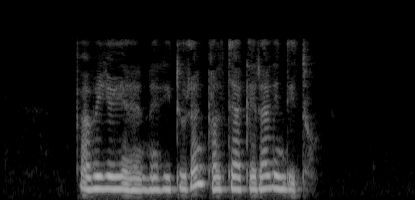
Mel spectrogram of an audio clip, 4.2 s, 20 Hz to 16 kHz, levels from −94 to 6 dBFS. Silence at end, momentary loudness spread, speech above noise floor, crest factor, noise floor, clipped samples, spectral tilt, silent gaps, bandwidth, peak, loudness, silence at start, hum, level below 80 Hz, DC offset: 1.05 s; 7 LU; 53 dB; 16 dB; -86 dBFS; under 0.1%; -7 dB/octave; none; 7.8 kHz; -20 dBFS; -34 LUFS; 0.8 s; none; -82 dBFS; under 0.1%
